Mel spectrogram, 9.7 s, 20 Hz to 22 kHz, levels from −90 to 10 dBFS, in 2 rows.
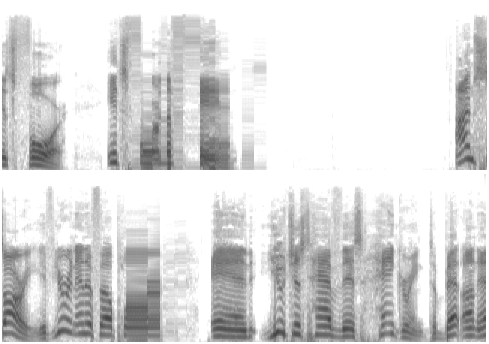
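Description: From 1.32 to 2.87 s, and again from 6.11 to 6.79 s just before "and you just have", the speech turns into a rigid buzz near 94 Hz. That's robotic sound from repeated short buffers, likely from about 11 ms chunks being looped over roughly two thirds of the audio.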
